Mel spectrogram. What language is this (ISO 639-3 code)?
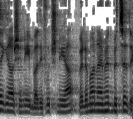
heb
